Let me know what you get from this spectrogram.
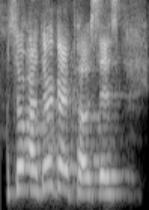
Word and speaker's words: arthrogryposis: And then I think just, you know, backing up a bit, let's talk a little bit about, you were born with arthrogryposis, right? Did I say that right? – Arthrogryposis.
